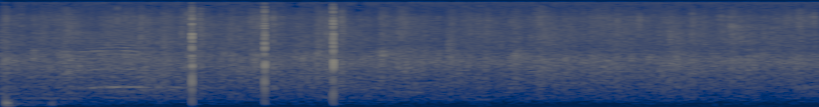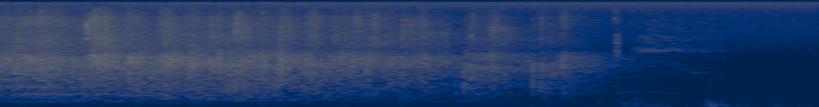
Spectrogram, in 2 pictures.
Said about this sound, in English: If you serve that God, you ought to give him praise right now. Somebody clap your hands right now.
